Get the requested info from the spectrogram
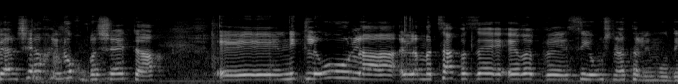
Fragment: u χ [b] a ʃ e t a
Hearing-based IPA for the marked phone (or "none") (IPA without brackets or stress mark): b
